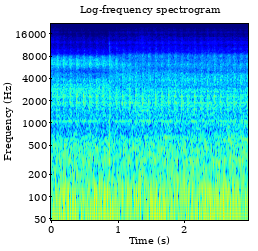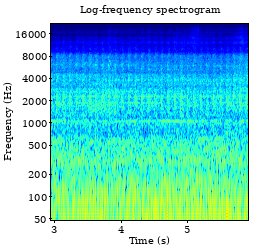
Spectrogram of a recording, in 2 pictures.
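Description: A KSRTC Pallakki sleeper coach bus idles at the Dharmasthala bus stand in early morning, a steady, loud, unbroken engine rumble and vibration with no pauses.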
